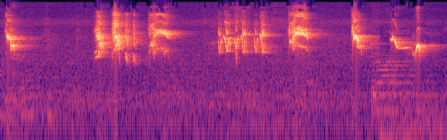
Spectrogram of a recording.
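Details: Long-tailed shrike in lively song, recorded at a home in a crowded neighbourhood. Scattered groups of sharp, high chirps and squeaky notes separated by short pauses, with quiet background hum.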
